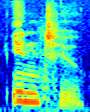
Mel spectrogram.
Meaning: 1. To or towards the inside of 2. To or towards the region of 3. To the condition or state 4. Against, especially with force or violence 5. Indicates transition into another form or substance
- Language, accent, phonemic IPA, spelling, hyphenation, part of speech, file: English, US, /ˈɪn.tu/, into, in‧to, preposition, En-us-into.ogg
